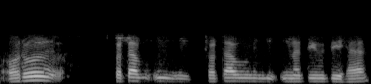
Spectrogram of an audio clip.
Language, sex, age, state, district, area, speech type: Maithili, male, 45-60, Bihar, Sitamarhi, rural, conversation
